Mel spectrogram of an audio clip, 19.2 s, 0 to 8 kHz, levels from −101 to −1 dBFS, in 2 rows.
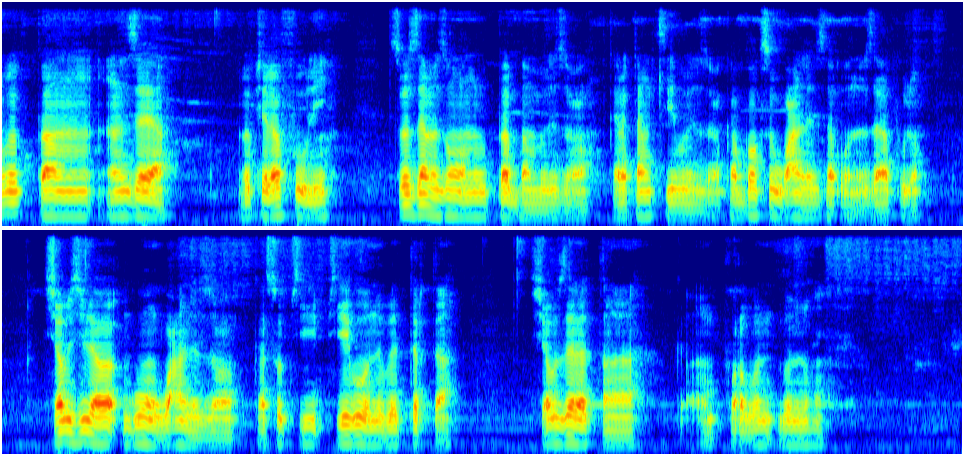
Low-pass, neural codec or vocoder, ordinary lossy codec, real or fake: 7.2 kHz; none; Opus, 64 kbps; real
